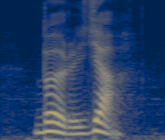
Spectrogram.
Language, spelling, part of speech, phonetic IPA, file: Swedish, börja, verb, [²bœ̞rˌja], Sv-börja.ogg
- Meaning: to begin; to start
